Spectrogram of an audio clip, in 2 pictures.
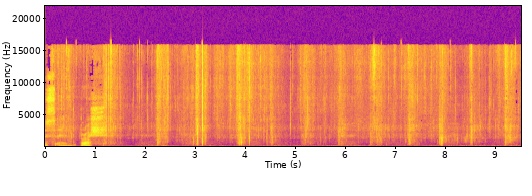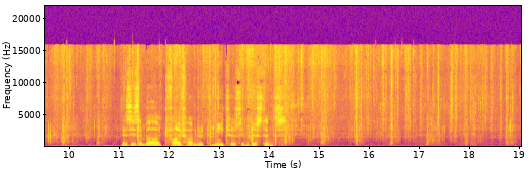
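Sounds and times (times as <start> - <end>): footsteps on dry leaves: 0.0 - 19.0.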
